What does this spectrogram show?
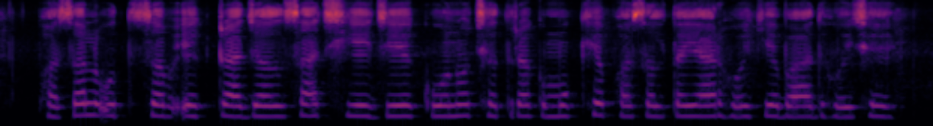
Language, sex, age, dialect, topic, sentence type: Maithili, female, 25-30, Eastern / Thethi, agriculture, statement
